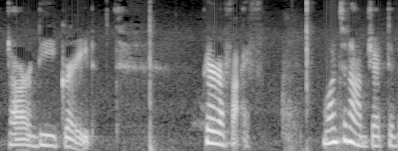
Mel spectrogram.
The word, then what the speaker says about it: tardigrade: bears of the moss the word tardigrade is from the latin for slow Walker and pronounced dar degrade purifies once an object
